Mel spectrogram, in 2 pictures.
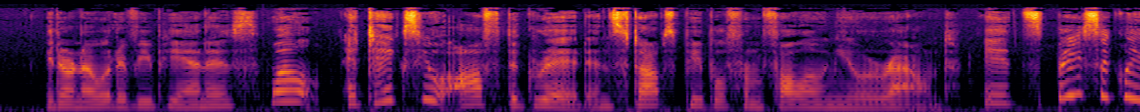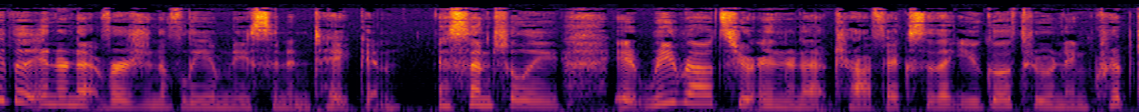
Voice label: Narration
